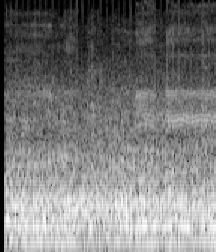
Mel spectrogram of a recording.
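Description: A man's voice chanting with long held notes, carried over a microphone and loudspeakers.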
